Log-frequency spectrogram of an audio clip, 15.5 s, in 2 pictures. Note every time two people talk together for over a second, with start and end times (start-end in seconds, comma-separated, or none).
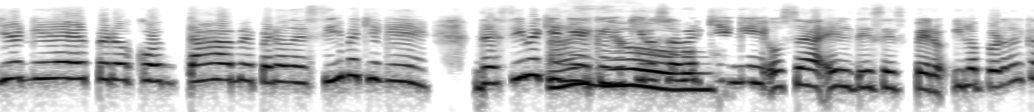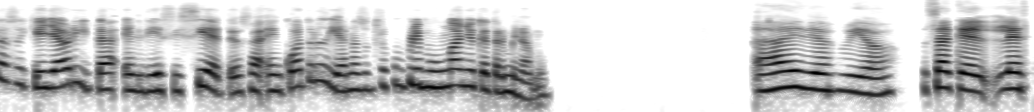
4.1-5.4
